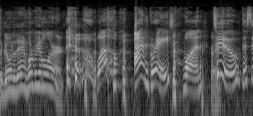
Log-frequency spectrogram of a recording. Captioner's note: laugh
